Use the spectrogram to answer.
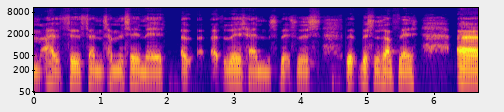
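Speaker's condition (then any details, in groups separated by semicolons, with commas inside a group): Tongue cancer surgery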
